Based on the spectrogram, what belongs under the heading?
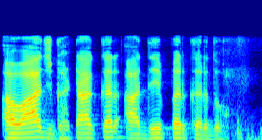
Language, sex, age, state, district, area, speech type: Hindi, male, 30-45, Uttar Pradesh, Jaunpur, rural, read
